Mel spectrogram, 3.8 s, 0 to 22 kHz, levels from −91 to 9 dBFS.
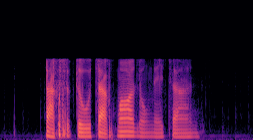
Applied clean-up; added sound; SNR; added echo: neural separator model SepFormer DNS4.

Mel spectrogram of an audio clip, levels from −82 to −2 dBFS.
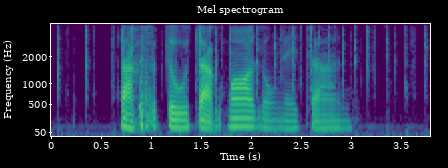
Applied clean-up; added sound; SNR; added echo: none; Typing; 16 dB; none.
